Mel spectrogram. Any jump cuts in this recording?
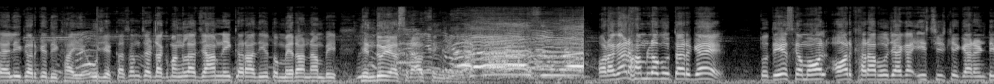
yes; 2 cuts; at 1.0 s, 5.8 s

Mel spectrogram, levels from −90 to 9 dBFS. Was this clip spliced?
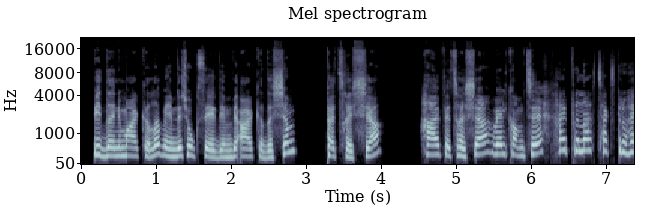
no; 0 cuts

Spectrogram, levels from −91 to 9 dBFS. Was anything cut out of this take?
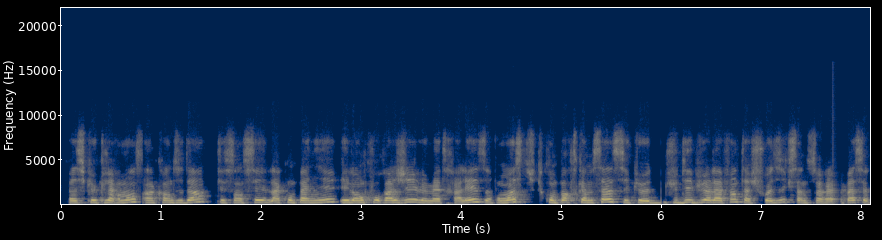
yes; 4 cuts; at 0.8 s, 2.7 s, 4.3 s, 6.0 s

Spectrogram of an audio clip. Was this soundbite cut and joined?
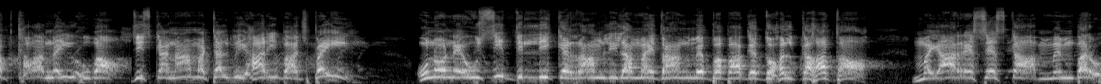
yes; 1 cut; at 1.2 s

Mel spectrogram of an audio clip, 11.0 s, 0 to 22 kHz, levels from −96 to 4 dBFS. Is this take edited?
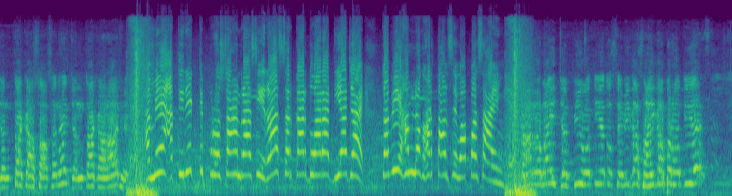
yes; 2 cuts; at 2.0 s, 7.7 s

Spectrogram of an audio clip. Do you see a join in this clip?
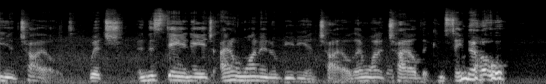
yes; 1 cut; at 1.3 s

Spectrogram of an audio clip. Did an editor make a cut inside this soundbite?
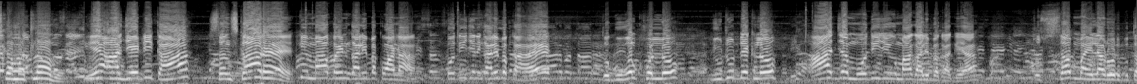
yes; 4 cuts; at 0.8 s, 3.0 s, 4.4 s, 7.9 s

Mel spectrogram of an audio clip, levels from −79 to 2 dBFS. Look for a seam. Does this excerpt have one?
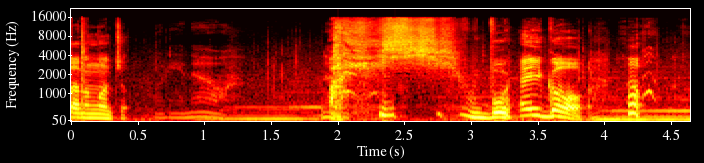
yes; 1 cut; at 1.9 s

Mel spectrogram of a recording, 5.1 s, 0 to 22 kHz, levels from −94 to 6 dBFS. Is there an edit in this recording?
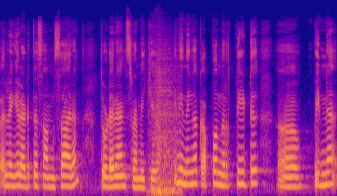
yes; 1 cut; at 2.5 s

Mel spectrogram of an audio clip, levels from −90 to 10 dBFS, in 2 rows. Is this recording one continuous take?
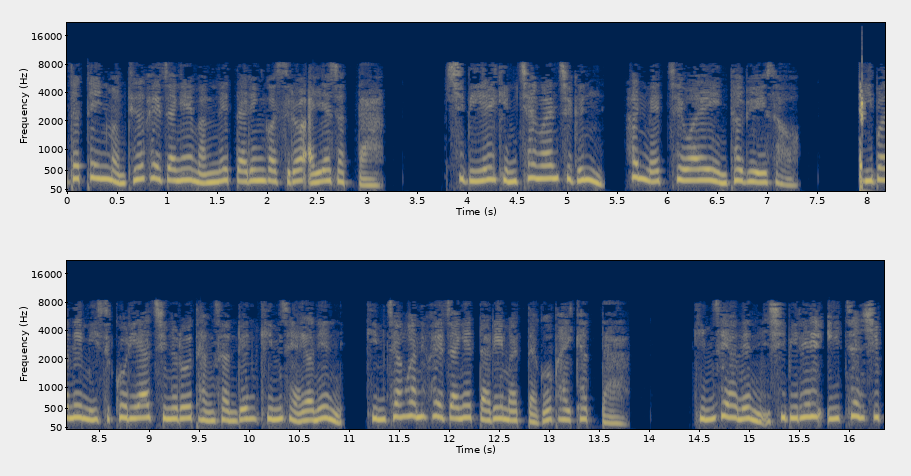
no; 1 cut; at 1.0 s

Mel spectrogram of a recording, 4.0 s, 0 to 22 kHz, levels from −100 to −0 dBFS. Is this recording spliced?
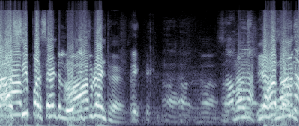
no; 0 cuts

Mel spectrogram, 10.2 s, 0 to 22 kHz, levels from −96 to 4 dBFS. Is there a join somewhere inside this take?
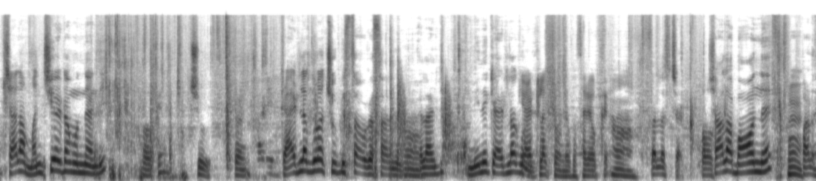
no; 0 cuts

